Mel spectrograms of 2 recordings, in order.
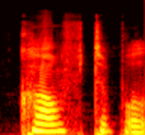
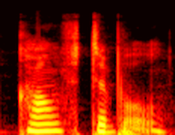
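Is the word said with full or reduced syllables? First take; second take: reduced; reduced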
